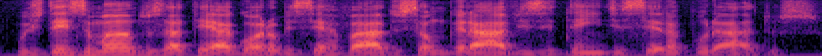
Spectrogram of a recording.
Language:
Portuguese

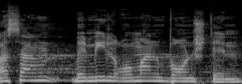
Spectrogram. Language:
Hebrew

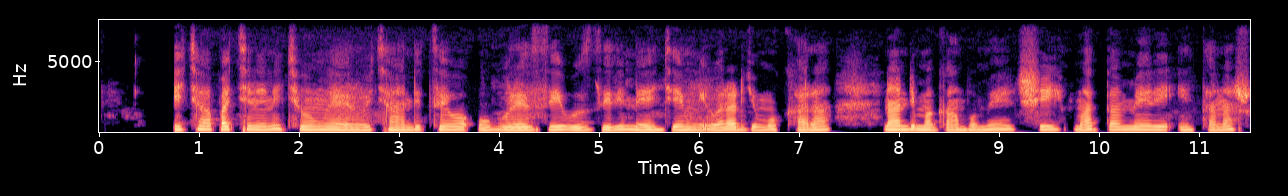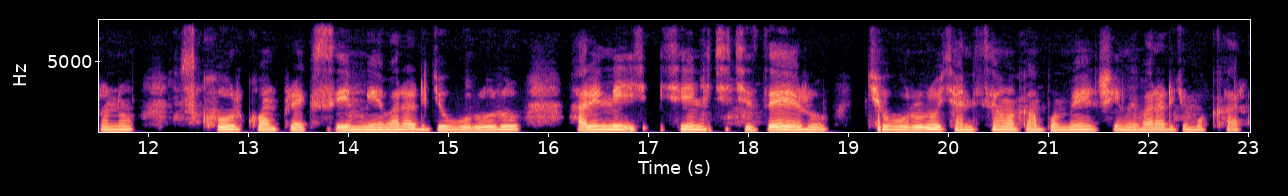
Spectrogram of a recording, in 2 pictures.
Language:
Kinyarwanda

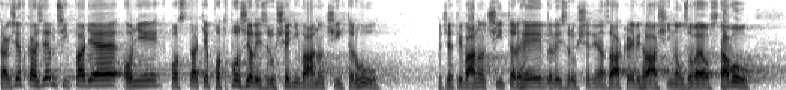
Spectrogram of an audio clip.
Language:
Czech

